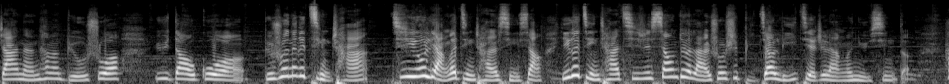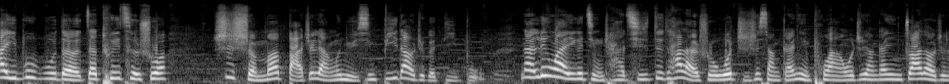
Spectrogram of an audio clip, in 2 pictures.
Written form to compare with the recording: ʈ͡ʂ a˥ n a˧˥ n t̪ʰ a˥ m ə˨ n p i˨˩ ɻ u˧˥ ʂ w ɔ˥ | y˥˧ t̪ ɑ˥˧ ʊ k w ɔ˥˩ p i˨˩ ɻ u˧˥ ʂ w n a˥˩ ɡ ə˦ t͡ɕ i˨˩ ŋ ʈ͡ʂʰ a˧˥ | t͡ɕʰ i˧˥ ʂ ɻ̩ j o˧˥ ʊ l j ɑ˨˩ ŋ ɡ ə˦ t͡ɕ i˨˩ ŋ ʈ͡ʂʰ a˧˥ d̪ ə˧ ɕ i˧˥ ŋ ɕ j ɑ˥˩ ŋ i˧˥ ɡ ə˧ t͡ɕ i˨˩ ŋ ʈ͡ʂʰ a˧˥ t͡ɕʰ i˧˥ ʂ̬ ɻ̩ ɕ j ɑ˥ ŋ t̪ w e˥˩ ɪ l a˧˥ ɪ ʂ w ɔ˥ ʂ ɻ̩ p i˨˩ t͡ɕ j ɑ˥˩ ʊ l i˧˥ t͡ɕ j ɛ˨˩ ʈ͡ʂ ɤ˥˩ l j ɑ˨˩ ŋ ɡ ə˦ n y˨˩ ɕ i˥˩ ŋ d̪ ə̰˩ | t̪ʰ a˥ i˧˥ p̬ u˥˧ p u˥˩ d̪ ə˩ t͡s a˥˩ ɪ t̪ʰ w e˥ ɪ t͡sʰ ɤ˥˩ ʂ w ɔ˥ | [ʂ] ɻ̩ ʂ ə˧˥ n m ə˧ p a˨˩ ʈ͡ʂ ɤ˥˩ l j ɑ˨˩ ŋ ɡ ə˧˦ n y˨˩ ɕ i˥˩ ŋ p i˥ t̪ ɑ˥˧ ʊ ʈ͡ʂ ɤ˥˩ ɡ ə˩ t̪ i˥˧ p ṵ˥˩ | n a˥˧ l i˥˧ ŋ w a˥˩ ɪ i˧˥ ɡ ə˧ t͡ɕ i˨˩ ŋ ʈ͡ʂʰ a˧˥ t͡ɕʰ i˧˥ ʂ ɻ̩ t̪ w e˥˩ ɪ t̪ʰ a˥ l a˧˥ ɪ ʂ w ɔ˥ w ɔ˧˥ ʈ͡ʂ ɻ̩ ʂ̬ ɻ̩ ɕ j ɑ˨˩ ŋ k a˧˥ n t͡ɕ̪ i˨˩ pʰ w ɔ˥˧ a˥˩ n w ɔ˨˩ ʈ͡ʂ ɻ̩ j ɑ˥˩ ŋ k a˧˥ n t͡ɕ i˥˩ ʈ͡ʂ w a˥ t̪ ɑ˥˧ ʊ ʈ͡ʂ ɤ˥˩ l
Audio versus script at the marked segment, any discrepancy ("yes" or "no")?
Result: no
